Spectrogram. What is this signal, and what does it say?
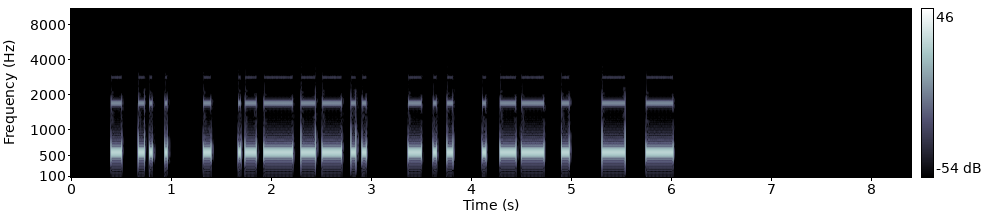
Beeps of irregular length. There is no code.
